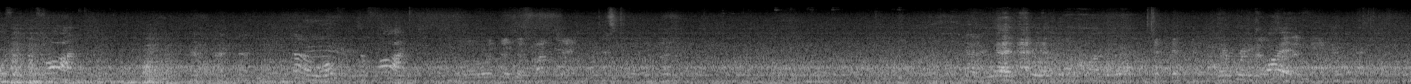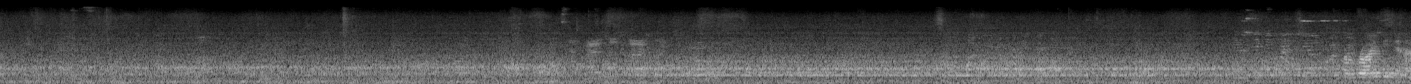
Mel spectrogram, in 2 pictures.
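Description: Toronto subway train running through a tunnel, heard from inside the car: a steady rumble of wheels on rail with a sustained whine that grows stronger in the second half.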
